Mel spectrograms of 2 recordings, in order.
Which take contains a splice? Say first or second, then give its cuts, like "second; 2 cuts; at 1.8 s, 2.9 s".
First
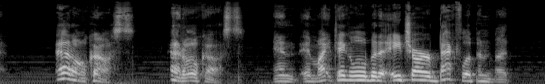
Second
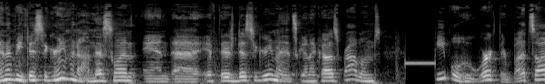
second; 1 cut; at 4.3 s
